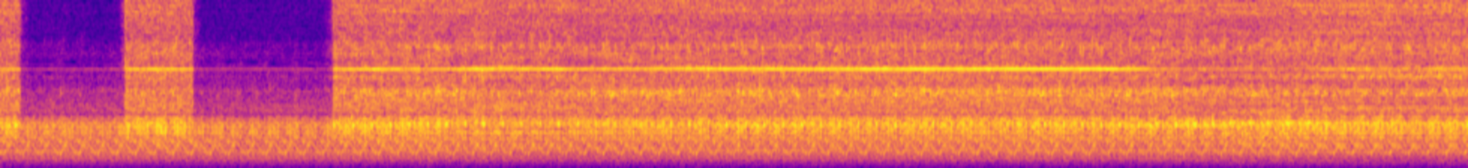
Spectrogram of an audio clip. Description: A short video of my exhaust leak.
